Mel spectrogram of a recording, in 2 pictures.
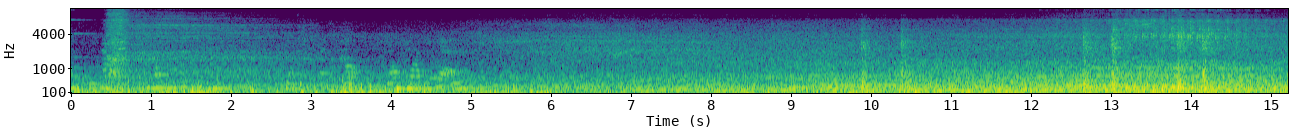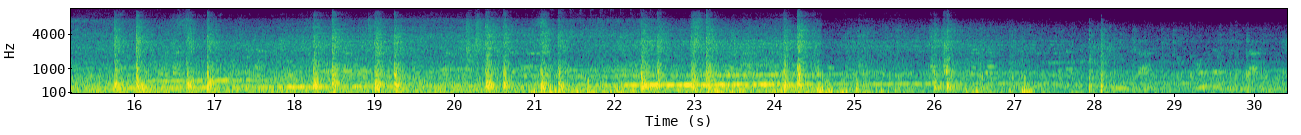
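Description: A Nankai 6000-series electric train pulling out of a station and accelerating past close by: its traction motors whine in a slowly rising pitch, and the wheels click over rail joints in a quickening run of beats as the cars go by, fading in the last few seconds as the train draws away.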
